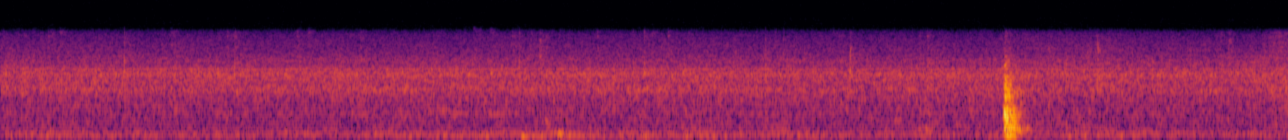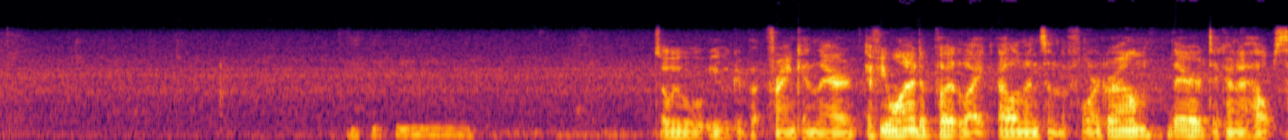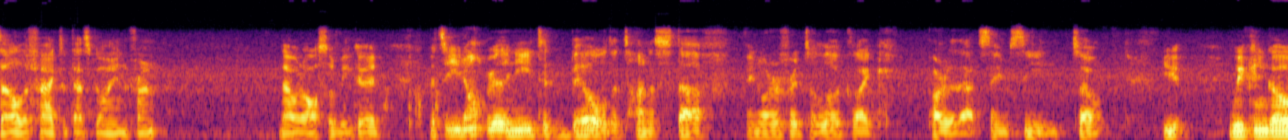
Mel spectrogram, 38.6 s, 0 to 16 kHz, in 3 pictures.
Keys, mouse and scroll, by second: 8.6-10.0 alt+scroll down 2, 10.0 alt+scroll up 1, 38.5-38.6 scroll down 2.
